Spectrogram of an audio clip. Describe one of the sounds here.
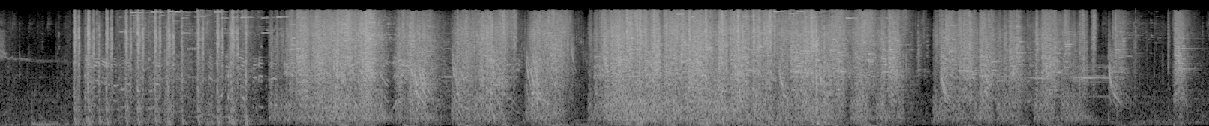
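Rapid rifle gunfire rattles loudly and echoes.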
